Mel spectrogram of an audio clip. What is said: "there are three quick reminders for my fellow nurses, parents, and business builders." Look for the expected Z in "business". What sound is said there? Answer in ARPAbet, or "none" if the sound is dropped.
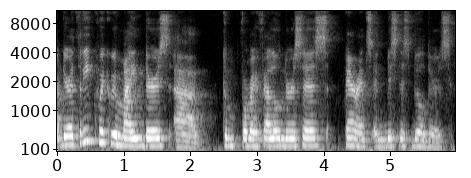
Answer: S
